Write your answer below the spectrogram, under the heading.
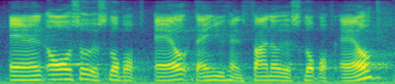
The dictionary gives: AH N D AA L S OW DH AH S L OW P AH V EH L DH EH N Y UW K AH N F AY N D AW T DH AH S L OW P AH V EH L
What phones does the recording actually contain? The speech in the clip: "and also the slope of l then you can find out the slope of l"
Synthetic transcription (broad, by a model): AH N AA L S OW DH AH S L OW P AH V EH L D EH N Y UW K AH N F AY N AW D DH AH S L OW P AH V EH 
